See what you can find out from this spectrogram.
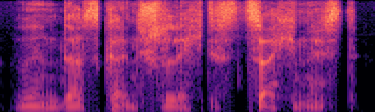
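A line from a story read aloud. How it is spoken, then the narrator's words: Whispered to himself. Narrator (German): flüsterte er vor sich hin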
